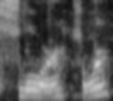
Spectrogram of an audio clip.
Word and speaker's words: schorl: Or it's called Shore. S-C, like squirrel. It's SCHORL. That's a weird pronunciation of the word.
